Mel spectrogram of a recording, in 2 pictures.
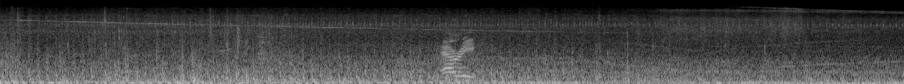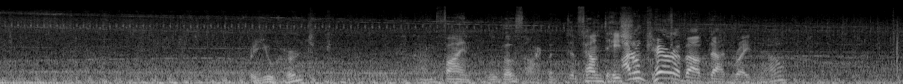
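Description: A helicopter engine drones with a low rumble.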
